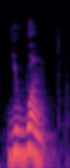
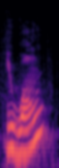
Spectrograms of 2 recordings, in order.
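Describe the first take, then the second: First: It sounds certain and strong, with a falling end. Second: It sounds less certain and less forceful. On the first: The answer is final and certain. The speaker calls it right. "There is a lot of certainty here" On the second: The answer is less definite. The speaker calls it wrong. "it makes it a little less powerful"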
